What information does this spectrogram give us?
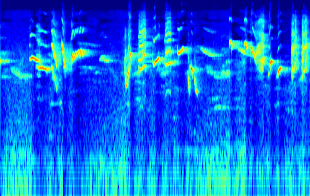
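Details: Kacer, the oriental magpie-robin, singing gacor: dense bursts of loud varied whistles, rising and falling slurs and buzzy high notes, delivered in quick succession after a brief quiet start.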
